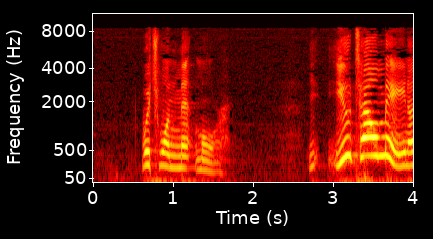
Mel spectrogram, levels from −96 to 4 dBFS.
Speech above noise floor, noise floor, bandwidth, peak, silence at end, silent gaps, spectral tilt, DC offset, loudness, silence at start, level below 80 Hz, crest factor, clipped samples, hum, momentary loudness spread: 45 dB; -66 dBFS; 9 kHz; -4 dBFS; 0 s; none; -4 dB/octave; under 0.1%; -21 LUFS; 0.6 s; -58 dBFS; 20 dB; under 0.1%; none; 18 LU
